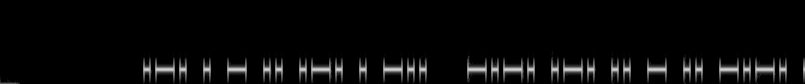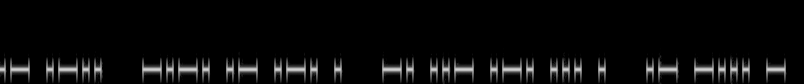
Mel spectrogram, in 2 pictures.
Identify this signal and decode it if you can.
Morse code, heard as a keyed tone, about 21 wpm, 700 Hz. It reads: RETIRED CRITICAL CARE NURSE ABT
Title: Practice QSO - Exchange 3 - More Info - 20wpm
